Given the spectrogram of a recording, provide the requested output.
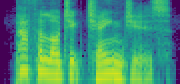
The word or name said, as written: pathologic changes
